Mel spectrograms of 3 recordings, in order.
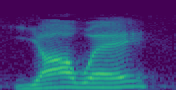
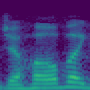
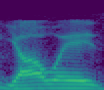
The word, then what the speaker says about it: Yahweh: And this name, I am, of course we pronounce it in English, Yahweh. Some pronounce it Jehovah. Yahweh is probably a better guess at how it's actually pronounced.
